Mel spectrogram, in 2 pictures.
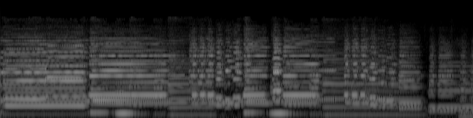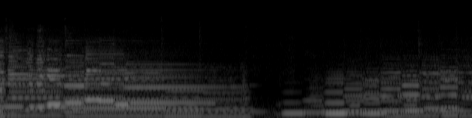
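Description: Clarinet quartet playing a milonga: held chords and quick running lines over low notes. The sound thins out to a brief pause about eleven seconds in, then a new rhythmic passage starts.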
